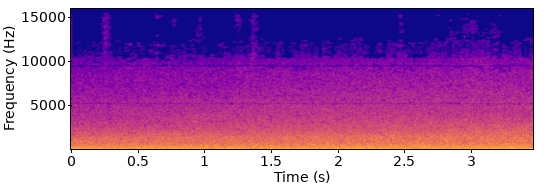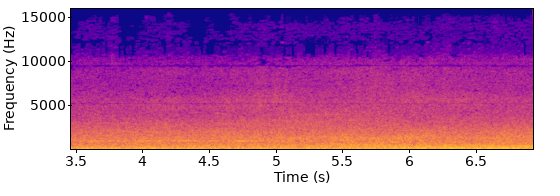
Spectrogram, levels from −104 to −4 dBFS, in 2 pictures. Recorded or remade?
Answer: recorded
